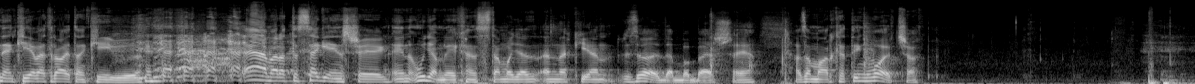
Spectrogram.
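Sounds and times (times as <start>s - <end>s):
speech: 0.0s - 9.4s
laughter: 1.0s - 3.8s
biting into crunchy Dubai-style chocolate bar with pistachio filling: 9.2s - 11.0s.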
